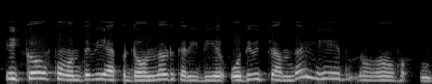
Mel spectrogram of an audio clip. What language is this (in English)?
Punjabi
